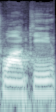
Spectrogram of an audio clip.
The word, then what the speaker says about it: Schwanke: It's Schwanke. First of all, we got to get it right. Oh, it rhymes with donkey. Yeah, well, so as soon as I said it, my executive producer Maddie was like, "It's Schwanke like donkey." So Exactly.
